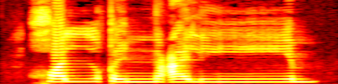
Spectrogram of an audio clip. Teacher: اظہار کا معنی ہے ظاہر کرنا اور کیونکہ تنوین کی اصلیت نون ساکن ہے تو ہم یہاں تنوین ظاہر کریں گے اور اسے نون ساکن پڑھیں گے اور بغیر غنہ سے یہ حکم کو ادا کریں گے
